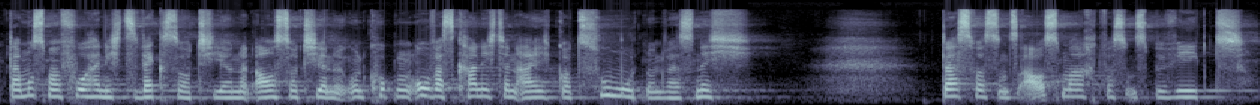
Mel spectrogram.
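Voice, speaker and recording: A woman speaking as a pastor in a calm, reflective way, repeating phrases for emphasis. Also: a little high, brisk, breathy edge. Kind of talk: spiritual reflection on prayer. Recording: long hall reverb.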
